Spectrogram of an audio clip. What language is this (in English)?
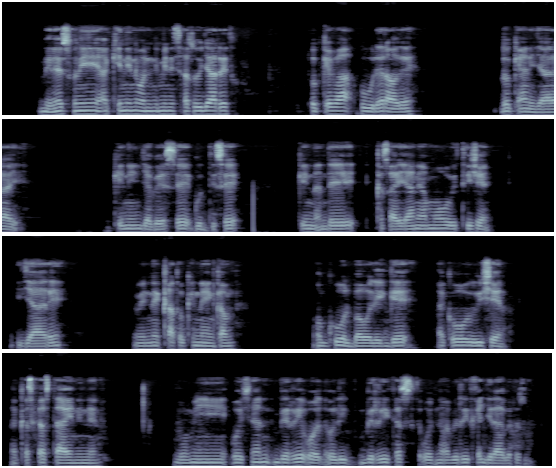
Orma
